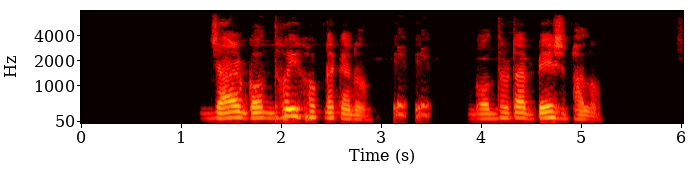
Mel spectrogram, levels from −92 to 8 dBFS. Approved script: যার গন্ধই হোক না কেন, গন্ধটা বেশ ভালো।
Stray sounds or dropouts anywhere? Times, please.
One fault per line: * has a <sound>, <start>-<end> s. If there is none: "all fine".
* has a laugh, 3.1-3.5 s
